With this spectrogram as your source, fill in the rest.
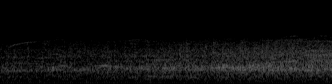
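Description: A thinning baseball crowd at a 1999 Red Sox–Indians game in Cleveland cheers for a strikeout, a steady distant roar of applause and voices swelling slightly over a few seconds.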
